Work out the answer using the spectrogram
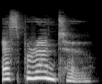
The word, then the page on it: esperanto: British English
